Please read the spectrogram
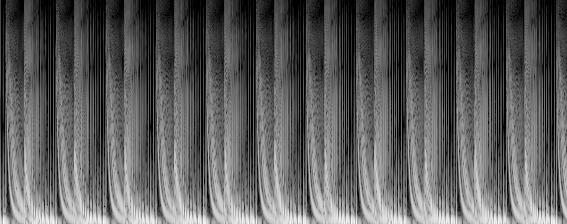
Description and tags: make with reaktor block: west coast modules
